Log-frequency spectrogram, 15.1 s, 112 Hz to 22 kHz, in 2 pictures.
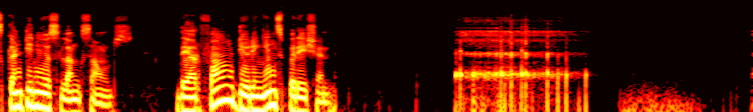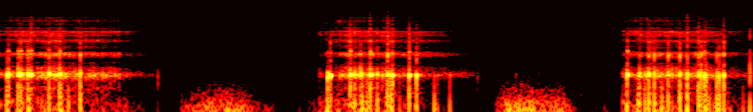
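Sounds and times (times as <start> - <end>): breathing with crackles: 1.4 - 1.8, 4.6 - 15.0.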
